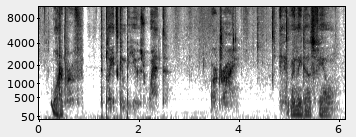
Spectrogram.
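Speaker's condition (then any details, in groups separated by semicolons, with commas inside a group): No condition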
